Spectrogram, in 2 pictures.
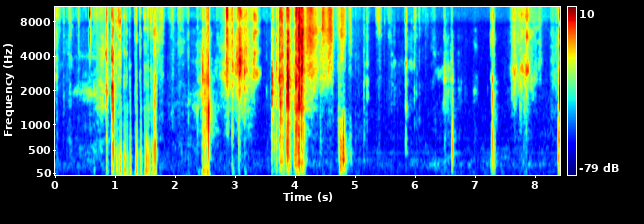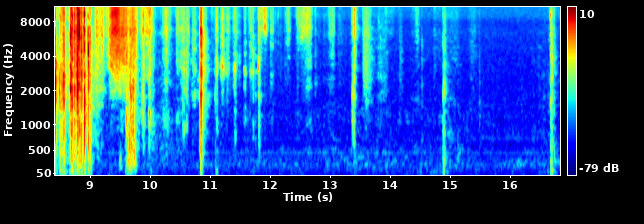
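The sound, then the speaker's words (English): A deck of oracle cards is shuffled in several bursts of brisk riffling and slapping, separated by pauses, then a few scattered light taps and clicks as the handling winds down. No one speaks. “And then I did all the shuffling and ended up with the wolf.”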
